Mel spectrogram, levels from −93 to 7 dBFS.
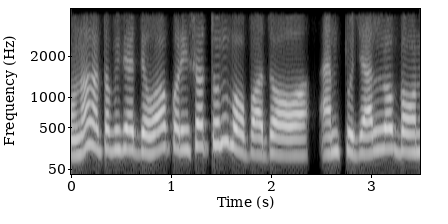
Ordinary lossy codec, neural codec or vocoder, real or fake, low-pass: none; codec, 24 kHz, 0.9 kbps, WavTokenizer, large speech release; fake; 3.6 kHz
